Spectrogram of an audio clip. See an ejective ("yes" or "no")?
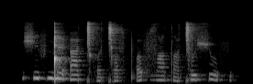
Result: yes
